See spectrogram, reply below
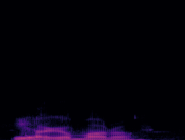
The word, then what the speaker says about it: Agamotto: But afterwards, once he gets the eye of was it Agamotto? I probably pronouncing that right. – Yeah. Agamotto.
